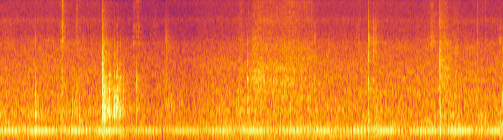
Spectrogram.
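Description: Small plastic toy pieces clicking and clattering against each other and a plastic basket, a few scattered clicks with one louder rattle about a second in, over a steady low hum.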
